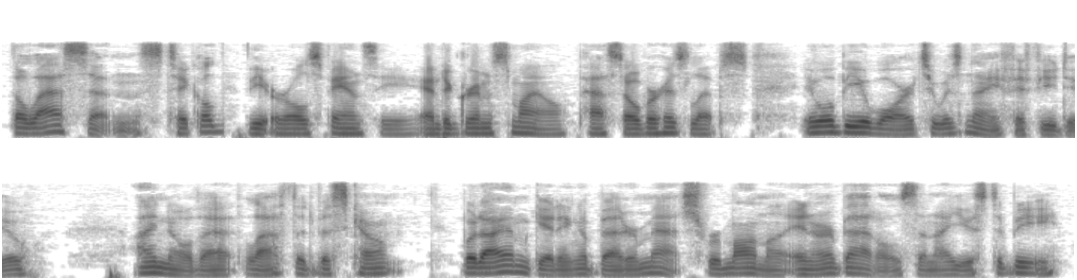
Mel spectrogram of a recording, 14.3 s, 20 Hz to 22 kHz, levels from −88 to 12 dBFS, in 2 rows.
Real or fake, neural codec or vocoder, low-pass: real; none; 7.2 kHz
